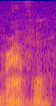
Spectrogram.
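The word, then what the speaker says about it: Revell: and see what I get these are um reval you pronounce it with Revel I never hit so but they're the ones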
